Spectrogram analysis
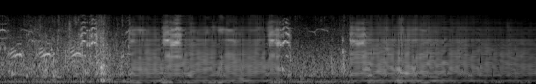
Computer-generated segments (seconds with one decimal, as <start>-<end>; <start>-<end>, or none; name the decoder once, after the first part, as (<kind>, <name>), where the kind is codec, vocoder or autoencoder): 1.3-2.8 (vocoder, BigVGAN v2); 3.5-5.4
